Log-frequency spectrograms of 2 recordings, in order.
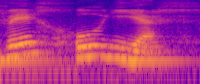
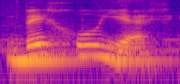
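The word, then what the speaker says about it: Behuiah: Tu ángel se llama Bejuyaj. B corta E H-U-I-A-H. Cada J que yo pronuncio es una H. – Behuyaj es un serafín, es un ángel de fuego, un llameante.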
